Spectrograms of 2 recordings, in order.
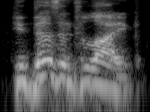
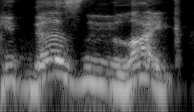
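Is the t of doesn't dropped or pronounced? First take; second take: pronounced; dropped. First: The t is pronounced, so the words stay separate. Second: The t is dropped, so the words run together. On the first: The speaker calls it wrong. "eu não colo" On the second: The speaker calls it right. "vou conseguir ter a conexão"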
